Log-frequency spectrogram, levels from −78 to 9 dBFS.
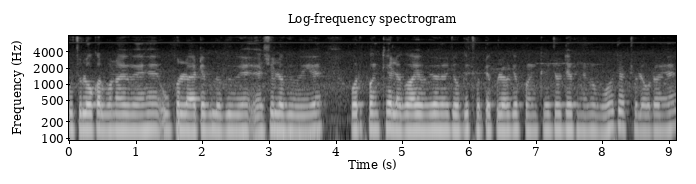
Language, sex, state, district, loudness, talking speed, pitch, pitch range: Hindi, male, Haryana, Rohtak, -18 LUFS, 230 wpm, 140 Hz, 135-140 Hz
